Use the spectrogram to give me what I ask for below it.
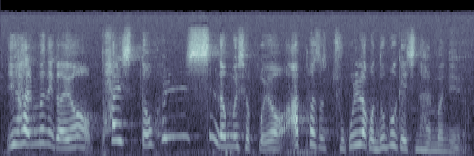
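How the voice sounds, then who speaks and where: Animated high-voiced woman telling a testimony. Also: normal speed, low-quality recording. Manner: animated storytelling, acting out quotes. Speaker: church staff lecturer. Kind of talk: sermon-style testimony. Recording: faint hiss.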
